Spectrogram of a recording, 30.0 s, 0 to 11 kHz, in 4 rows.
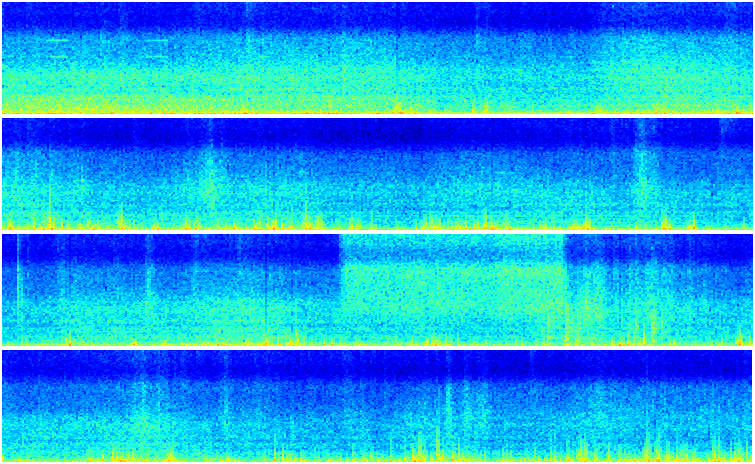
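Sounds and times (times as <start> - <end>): train rumble: 0.0 - 30.0
train wheels clattering over rails: 0.0 - 30.0
sharp hiss: 18.2 - 21.0.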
